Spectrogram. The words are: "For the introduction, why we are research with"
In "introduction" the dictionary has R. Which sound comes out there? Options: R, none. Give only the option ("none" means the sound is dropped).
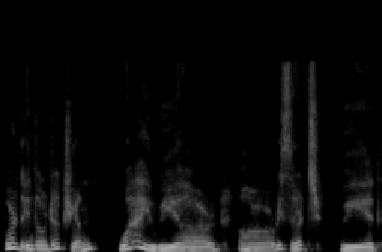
R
